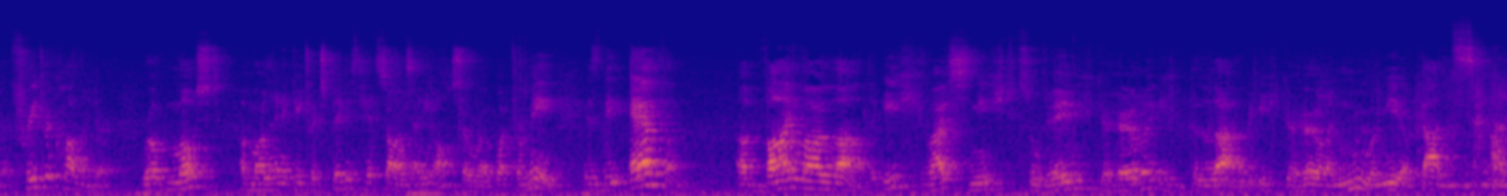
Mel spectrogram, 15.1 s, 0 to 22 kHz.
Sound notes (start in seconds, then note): 9.0 speaks German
